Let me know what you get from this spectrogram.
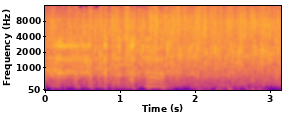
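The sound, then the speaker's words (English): An audience claps steadily, a dense, even wash of hand claps that stays loud throughout, with a brief voice or cheer rising faintly above it near the middle. “They're clapping way too much.”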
